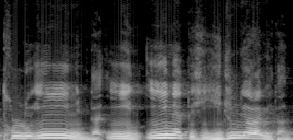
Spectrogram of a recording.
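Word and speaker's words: toluene: 톨루엔이 아니고 톨루인입니다.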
